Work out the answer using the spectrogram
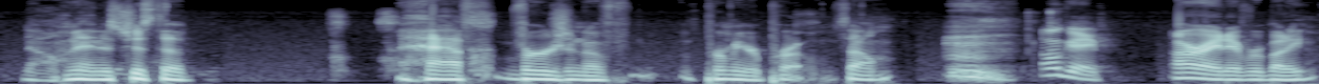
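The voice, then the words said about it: Hoarse, strained voice. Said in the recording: “Man, I'm getting like hoarse here.”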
